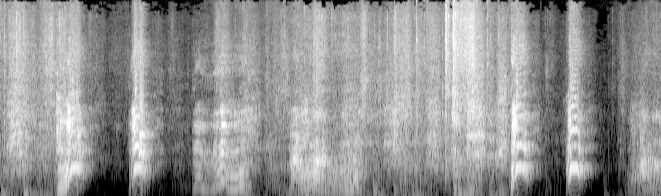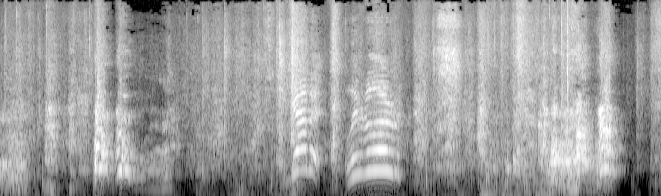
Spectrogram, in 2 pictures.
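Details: Rottweilers at play with a remote control truck bark in short separate bursts over several seconds, with grumbling growly sounds between, then a cluster of high, arching whines and yips before more rough barking.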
